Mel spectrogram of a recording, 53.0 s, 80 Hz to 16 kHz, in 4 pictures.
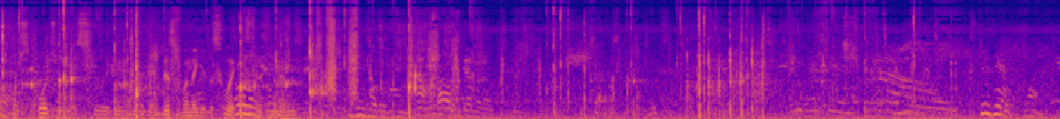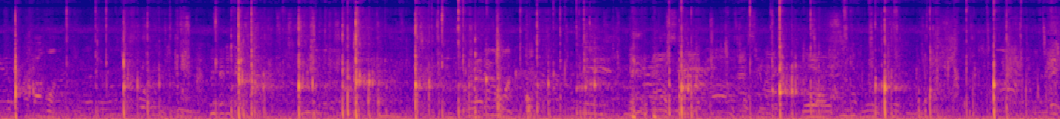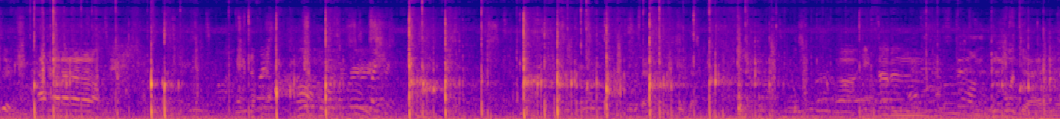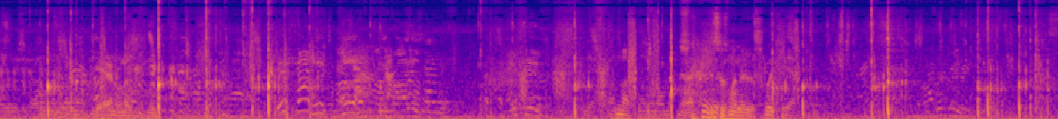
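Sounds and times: indistinct voices of players: 32.6s - 52.9s.

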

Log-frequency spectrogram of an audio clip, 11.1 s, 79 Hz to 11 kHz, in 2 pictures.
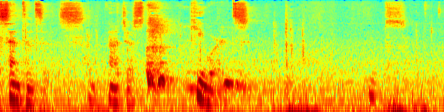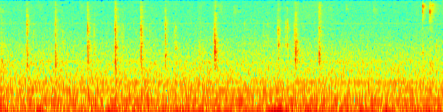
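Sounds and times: steady low hum: 0.0s - 11.0s
keyboard typing clicks: 5.2s - 10.0s, 10.8s - 11.0s.

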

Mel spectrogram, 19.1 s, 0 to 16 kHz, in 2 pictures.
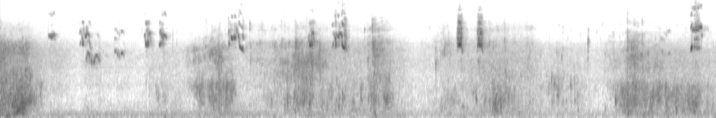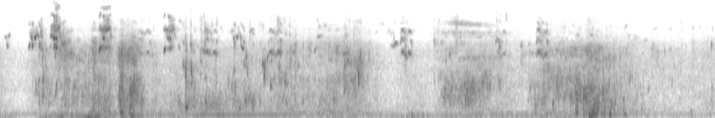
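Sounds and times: sea water sloshing and splashing: 0.0s - 1.3s, 2.0s - 19.0s.

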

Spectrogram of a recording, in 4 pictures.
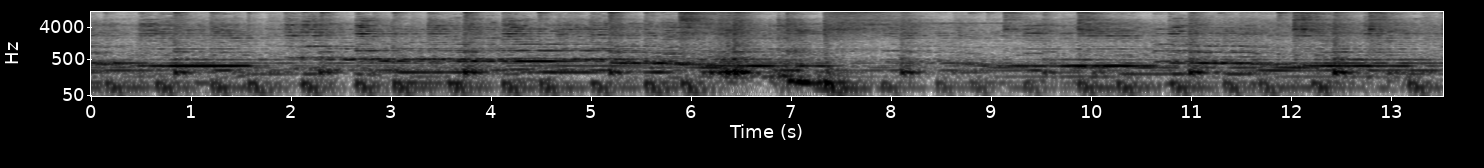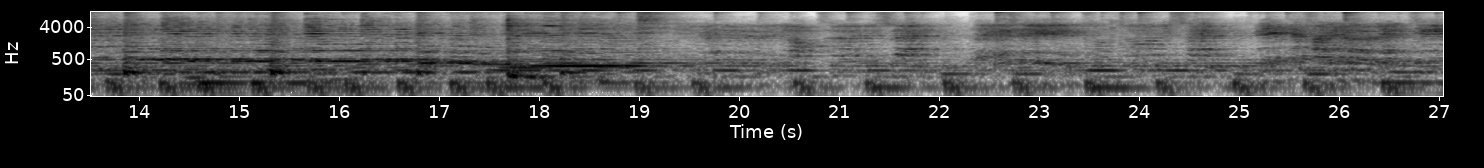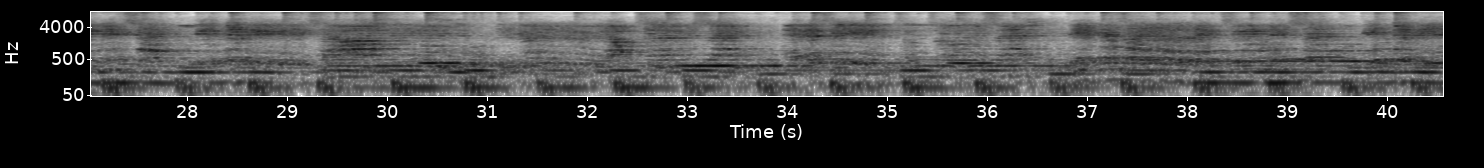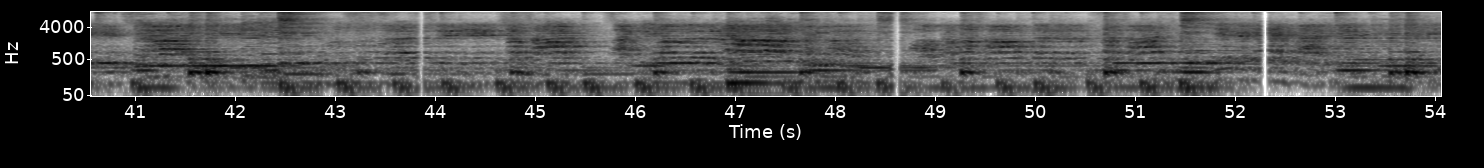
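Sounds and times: choir singing: 0.0s - 7.5s, 8.1s - 54.0s
live band playing: 0.0s - 54.0s.

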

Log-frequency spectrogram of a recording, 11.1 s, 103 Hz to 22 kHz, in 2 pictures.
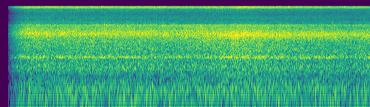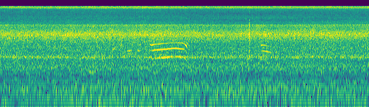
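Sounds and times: turbulent water rushing: 0.2s - 11.0s.

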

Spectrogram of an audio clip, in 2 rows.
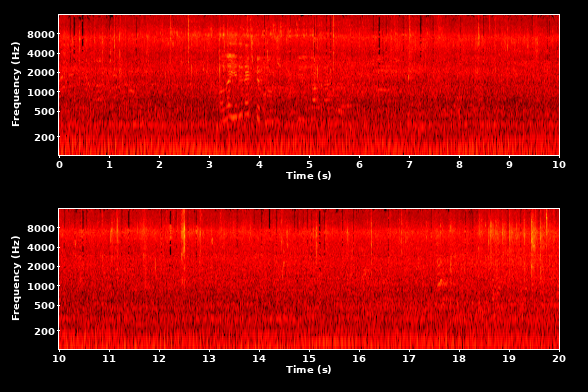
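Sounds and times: low engine rumble: 0.0s - 20.0s.

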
